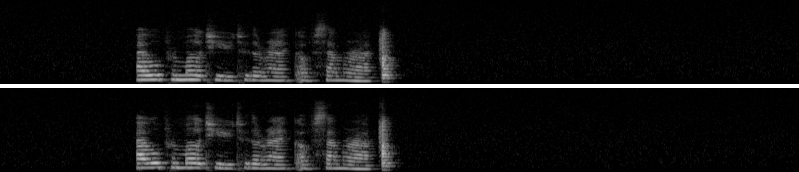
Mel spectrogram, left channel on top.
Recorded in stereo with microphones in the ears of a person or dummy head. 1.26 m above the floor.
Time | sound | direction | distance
1.4 | a woman speaking | 65° right (ahead or behind) | 2.0 m
3.8 | a thud | 20° right (ahead or behind) | 0.8 m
